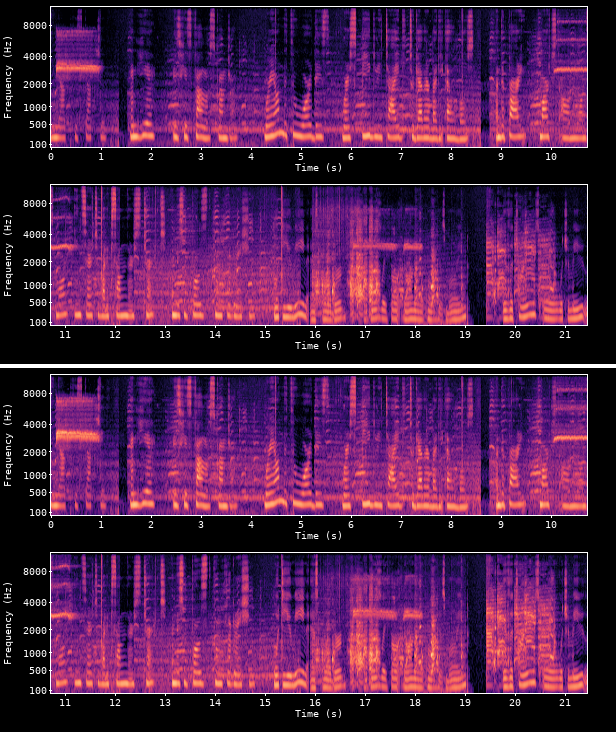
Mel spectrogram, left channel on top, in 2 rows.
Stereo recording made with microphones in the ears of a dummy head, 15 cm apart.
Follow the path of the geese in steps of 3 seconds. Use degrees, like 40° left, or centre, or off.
60° right, 60° right, 40° right, 10° right, 30° left, 20° left, 50° right.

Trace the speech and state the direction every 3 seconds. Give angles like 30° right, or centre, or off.
40° right, 20° right, centre, 30° left, 20° right, 40° right, 40° right.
